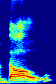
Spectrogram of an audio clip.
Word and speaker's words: Tao: so what we call Dao Tao which is spelled as T but pronounced as d refers to this Divine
